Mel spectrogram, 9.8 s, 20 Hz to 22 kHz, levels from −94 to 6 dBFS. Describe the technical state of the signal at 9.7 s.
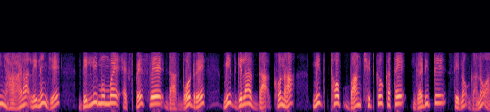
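At 9.7 s you're still hearing the Bluetooth CVSD headset codec, which runs through the whole clip. Speech sits in a narrow 150 Hz to 3.6 kHz line band with nothing above 3.8 kHz. One-bit up/down coding, consistent with a 64 kbps stream, leaves plainly audible scratchy sibilants and grainy hiss.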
